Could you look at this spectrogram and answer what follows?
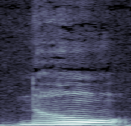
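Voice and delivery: high, frightened whimper; a small cornered whimper; terrified girl whimpering no. A narrator's reading. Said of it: "she whimpered".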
